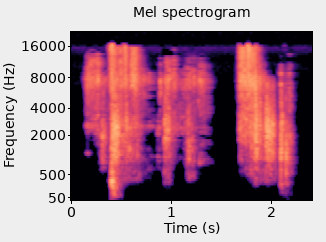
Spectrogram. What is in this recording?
Paper Hitting Ground0
Paper falling and hitting the ground free.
